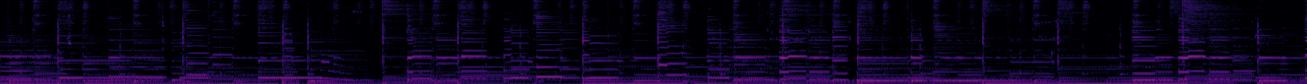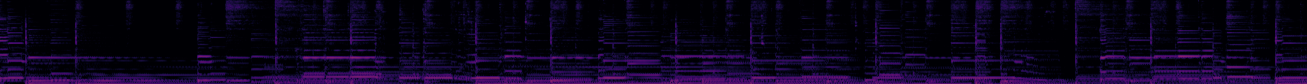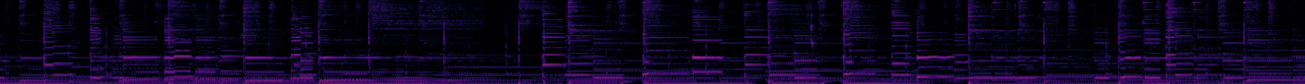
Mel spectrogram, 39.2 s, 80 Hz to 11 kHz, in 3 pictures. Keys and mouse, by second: 1.8 alt+shift+d, 2.0 alt+shift+d, 2.4 click, 3.1 click, 3.8 click, 4.5 shift+click, 4.9 click, 6.0 shift+f, 6.4-6.7 right drag, 7.8 shift+click, 8.0 alt+shift+d, 8.6 right click, 9.8 click, 11.6 shift+f, 13.4 shift+click, 14.2 right click, 15.4 shift+click, 16.9 right click, 17.4 click, 18.8 shift+click, 21.3 right drag, 24.0-24.4 drag, 25.9 drag, 26.6-27.3 right drag, 27.6 click, 27.9 right click, 28.4 click, 28.8-29.3 ctrl+drag, 31.8 right click.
